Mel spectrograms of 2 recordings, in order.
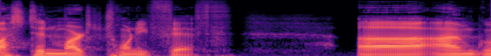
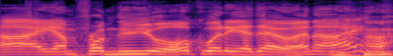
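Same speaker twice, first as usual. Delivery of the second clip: put-on voice, pitched very high; 11 semitones higher, 4 dB louder than usual. Joking with the other speaker, doing an Anthony LaPaglia impression. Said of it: "I'm Anthony LaPaglia".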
